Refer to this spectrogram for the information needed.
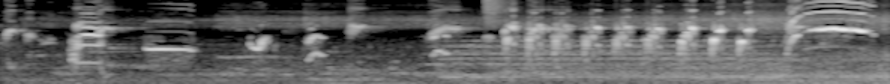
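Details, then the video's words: Ngũ trường Hwamei singing many voices in forest-voice style: spaced single whistles and slurred notes, then a rapid series of about eight evenly repeated chirps ending in a bright ringing overtone-rich whistle. "Họa mi ngũ trường giọng rừng mau mỏ nhiều giọng"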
